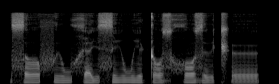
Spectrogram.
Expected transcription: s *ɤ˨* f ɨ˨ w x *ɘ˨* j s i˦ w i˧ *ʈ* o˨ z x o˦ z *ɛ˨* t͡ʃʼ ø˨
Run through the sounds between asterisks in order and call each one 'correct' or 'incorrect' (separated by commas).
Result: correct, incorrect, correct, incorrect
